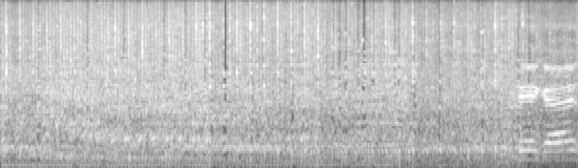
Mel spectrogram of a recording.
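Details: Old Farmall tractor engine idling in neutral inside a tight, smoky shed with the muffler cap removed, just after starting on choke with the switch; steady, moderately even low putter, no heavy knocks. Normal idle, running not too bad.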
